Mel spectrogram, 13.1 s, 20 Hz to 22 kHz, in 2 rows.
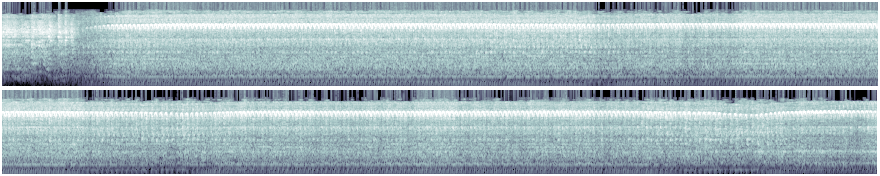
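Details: Gravely 450 with Onan CCKA twin at idle after swapping the Fram oil filter for a shorter one: uneven knocking with a high whine riding over it, no change; others have told owner cam bearings are suspected, unconfirmed.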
